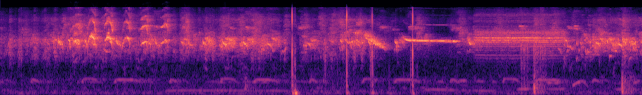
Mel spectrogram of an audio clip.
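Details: Baya weavers (Ploceus philippinus) chatter in a dense, continuous mass of high, wheezy, sizzling notes, with sharp clicks and a brief whistled note partway through.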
